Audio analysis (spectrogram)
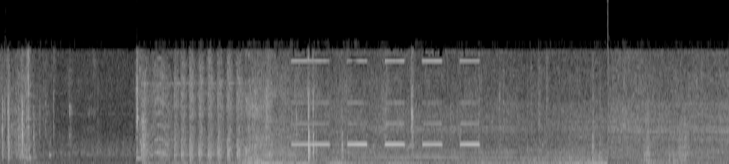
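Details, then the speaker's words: Russian: GAZelle van with Chrysler engine that lost power: cranks and starts, with a loud thin steady whine from the fuel pump under the idle and five quick beeps; the pump was to be replaced. "привет парни пропала тяга на газели мотор chrysler и сильно зажужжал топливный насос так что сегодня будем заниматься его заменой сейчас заведу послушайте как он жужжит"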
